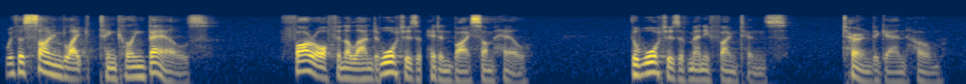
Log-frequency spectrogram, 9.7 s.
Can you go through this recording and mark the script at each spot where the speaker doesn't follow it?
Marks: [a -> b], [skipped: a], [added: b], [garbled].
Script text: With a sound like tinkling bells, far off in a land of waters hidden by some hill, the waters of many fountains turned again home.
With a sound like tinkling bells, far off in a land of waters hidden by some hill, the waters of many fountains turned again home.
